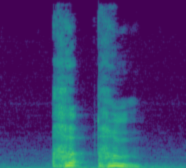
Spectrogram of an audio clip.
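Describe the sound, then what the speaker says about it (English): Two short, throaty coughs from a video game character in quick succession, close and fairly soft, against a quiet background. "Rod coughs awkwardly."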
